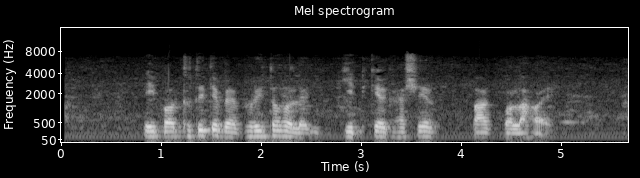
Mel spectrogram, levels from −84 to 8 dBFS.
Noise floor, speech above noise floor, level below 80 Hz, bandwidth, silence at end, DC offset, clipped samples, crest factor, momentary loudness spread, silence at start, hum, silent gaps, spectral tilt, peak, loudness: -43 dBFS; 28 dB; -52 dBFS; 7.6 kHz; 0.55 s; under 0.1%; under 0.1%; 16 dB; 8 LU; 0.05 s; none; none; -7.5 dB/octave; 0 dBFS; -15 LUFS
